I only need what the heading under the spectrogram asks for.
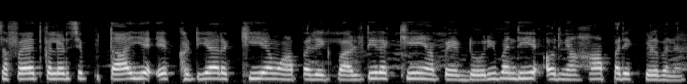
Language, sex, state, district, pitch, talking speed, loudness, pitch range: Hindi, female, Uttar Pradesh, Hamirpur, 255 Hz, 245 wpm, -14 LUFS, 230-265 Hz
